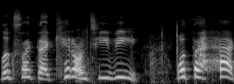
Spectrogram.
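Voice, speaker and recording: Putting on a gruff character voice at an extremely high pitch, a woman talks at a moderate pace with ordinary pitch variation. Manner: suspicious, surprised.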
